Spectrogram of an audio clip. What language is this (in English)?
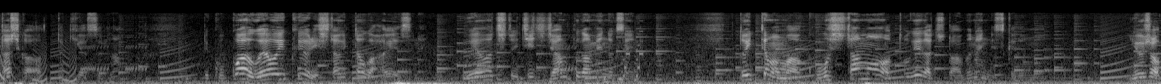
Japanese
